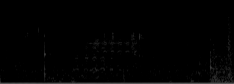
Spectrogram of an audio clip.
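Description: Minecraft sheep bleat in several short, overlapping cries over a faint background, fairly close and clear.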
